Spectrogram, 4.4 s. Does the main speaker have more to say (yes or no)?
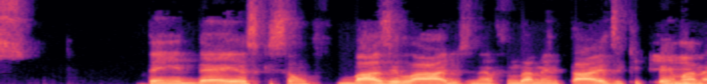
yes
